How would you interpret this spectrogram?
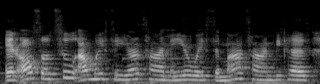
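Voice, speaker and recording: A woman in her late twenties telling a storytime to her viewers in an animated, chatty way, calling them y'all. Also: medium pitch, fairly quick, a little hiss or hum. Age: 20s. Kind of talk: casual storytime vlog.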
